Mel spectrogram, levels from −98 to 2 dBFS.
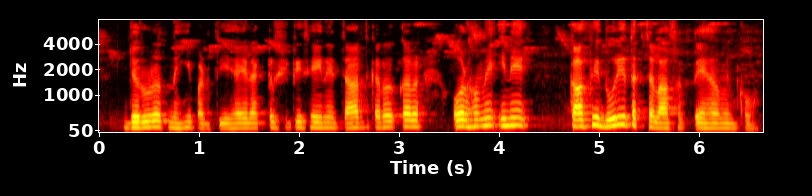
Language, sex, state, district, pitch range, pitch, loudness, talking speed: Hindi, male, Rajasthan, Churu, 130-175 Hz, 145 Hz, -31 LUFS, 190 wpm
